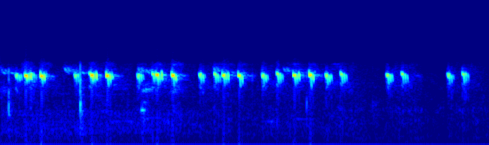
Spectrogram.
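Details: Common quail call used to attract birds for hunting. Quick paired and tripled notes run in a dense, fast series, then space out toward the end.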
